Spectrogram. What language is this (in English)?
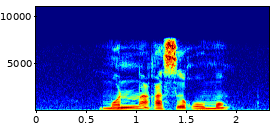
Northern Sotho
